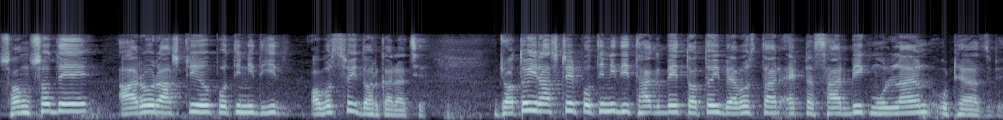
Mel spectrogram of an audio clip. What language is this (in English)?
Bangla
